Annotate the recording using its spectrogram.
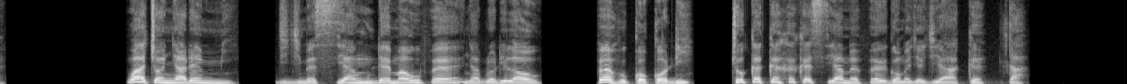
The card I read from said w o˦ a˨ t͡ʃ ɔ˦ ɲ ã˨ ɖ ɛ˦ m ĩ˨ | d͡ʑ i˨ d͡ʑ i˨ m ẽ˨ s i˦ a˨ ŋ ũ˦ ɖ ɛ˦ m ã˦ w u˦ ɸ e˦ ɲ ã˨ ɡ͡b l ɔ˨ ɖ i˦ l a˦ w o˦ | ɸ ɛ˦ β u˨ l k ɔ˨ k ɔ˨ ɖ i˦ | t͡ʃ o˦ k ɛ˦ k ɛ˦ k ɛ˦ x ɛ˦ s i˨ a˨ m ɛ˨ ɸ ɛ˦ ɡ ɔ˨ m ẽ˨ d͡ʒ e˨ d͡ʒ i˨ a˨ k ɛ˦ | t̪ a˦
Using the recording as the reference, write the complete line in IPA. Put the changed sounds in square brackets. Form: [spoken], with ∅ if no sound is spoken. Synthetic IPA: w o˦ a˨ t͡ʃ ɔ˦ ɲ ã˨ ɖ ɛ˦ m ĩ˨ | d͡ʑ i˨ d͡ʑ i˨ m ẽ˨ s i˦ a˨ ŋ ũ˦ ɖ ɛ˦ m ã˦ w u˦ ɸ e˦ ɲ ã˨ ɡ͡b l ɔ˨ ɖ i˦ l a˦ w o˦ | ɸ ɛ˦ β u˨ [∅] k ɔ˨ k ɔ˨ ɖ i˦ | t͡ʃ o˦ k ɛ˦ k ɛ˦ [x] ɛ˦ x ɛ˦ s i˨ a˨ m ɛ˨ ɸ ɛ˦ ɡ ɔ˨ m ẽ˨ d͡ʒ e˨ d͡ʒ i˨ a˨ k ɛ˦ | t̪ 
